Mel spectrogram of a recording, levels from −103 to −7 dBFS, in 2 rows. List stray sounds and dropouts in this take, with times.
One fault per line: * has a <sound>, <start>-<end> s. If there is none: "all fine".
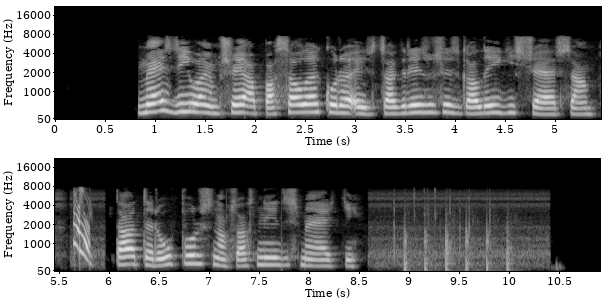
* has a chirp, 5.6-5.8 s
* has a thud, 8.7-10.2 s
